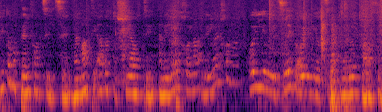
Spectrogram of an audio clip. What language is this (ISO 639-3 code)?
heb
